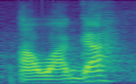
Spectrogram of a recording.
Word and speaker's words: Awagah: Yeah, and we've got Awagah.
